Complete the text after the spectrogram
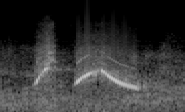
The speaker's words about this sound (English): I could whistle.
